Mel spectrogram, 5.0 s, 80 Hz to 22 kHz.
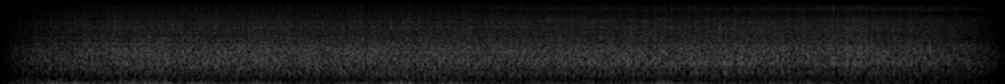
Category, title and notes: Soundscapes > Nature
water on rocks
# 00:05:037 water sound
water, fiedrecording, rocks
